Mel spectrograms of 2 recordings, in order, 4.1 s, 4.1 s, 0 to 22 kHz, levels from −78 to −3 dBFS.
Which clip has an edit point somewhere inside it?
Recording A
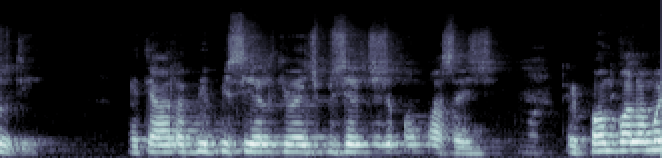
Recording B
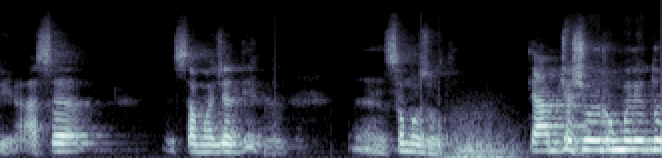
B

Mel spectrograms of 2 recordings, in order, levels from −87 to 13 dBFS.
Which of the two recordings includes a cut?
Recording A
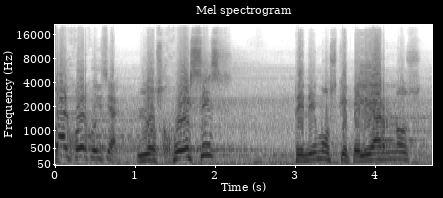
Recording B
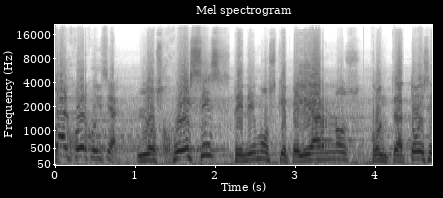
B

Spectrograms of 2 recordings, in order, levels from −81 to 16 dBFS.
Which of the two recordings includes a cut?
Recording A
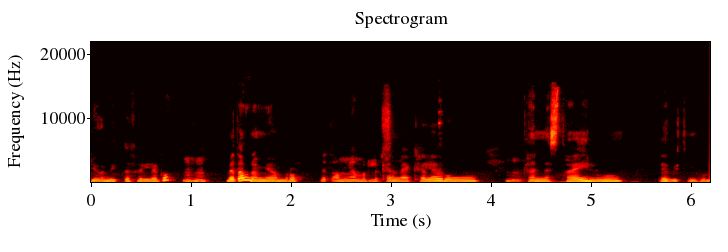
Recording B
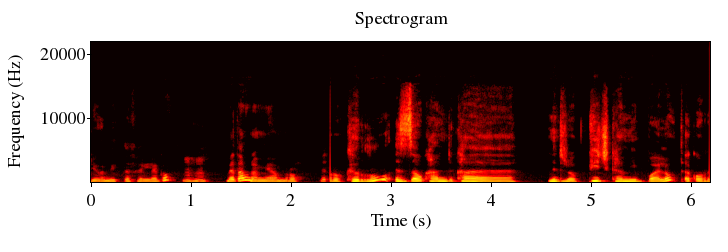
B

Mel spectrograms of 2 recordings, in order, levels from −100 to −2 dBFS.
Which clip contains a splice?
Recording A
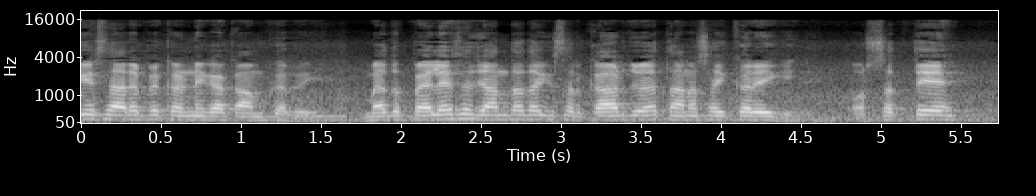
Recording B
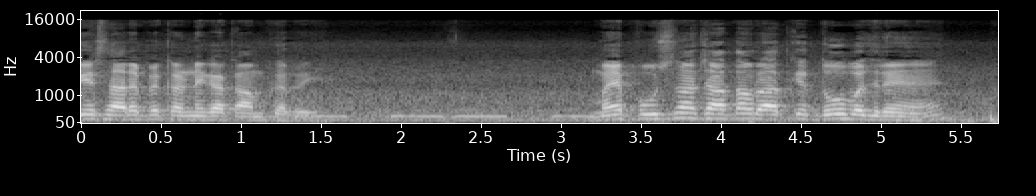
A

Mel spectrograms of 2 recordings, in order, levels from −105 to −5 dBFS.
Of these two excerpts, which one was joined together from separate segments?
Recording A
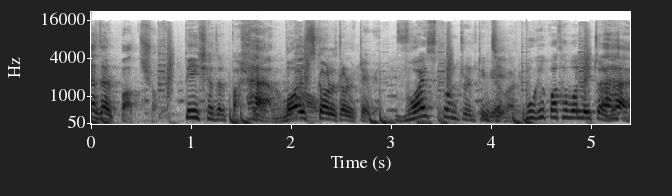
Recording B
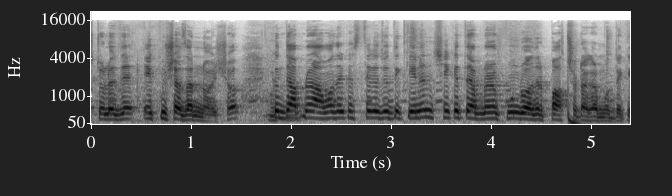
A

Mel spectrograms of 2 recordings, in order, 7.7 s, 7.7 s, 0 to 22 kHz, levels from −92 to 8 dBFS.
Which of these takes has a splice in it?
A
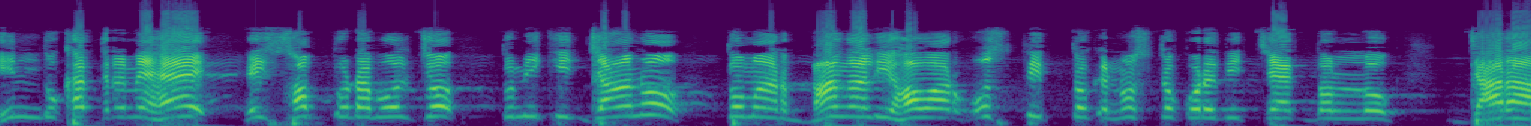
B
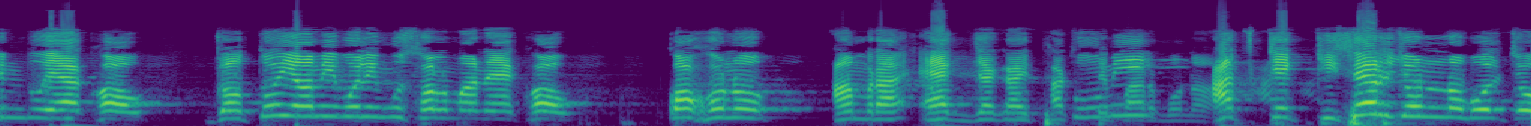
B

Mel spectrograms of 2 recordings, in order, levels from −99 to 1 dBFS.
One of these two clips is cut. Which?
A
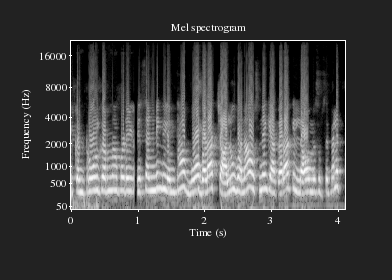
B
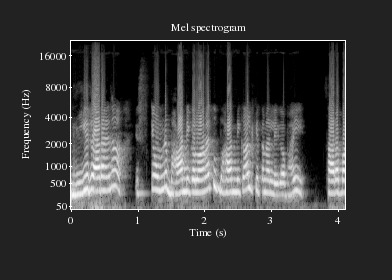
A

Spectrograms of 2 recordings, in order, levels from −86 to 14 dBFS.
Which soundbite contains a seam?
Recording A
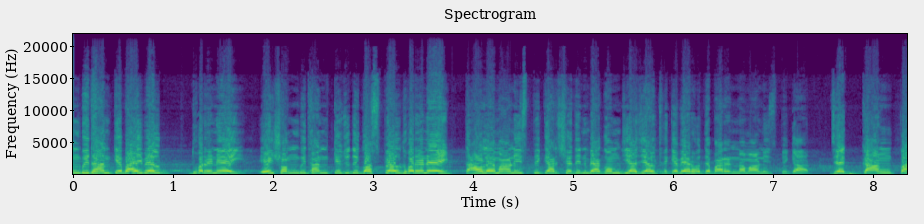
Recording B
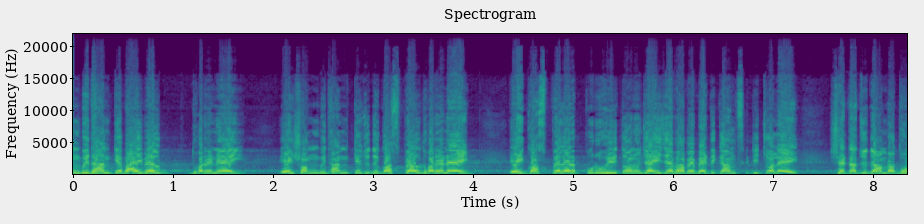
A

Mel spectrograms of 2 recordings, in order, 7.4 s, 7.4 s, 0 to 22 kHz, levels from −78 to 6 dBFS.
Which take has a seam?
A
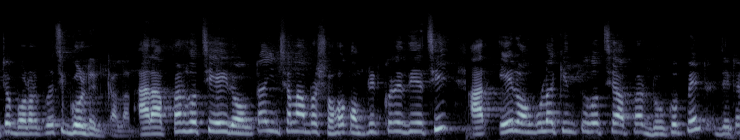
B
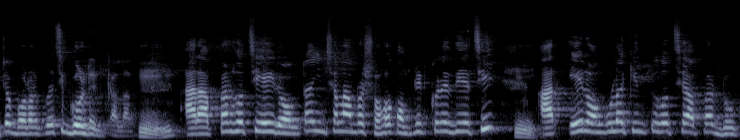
A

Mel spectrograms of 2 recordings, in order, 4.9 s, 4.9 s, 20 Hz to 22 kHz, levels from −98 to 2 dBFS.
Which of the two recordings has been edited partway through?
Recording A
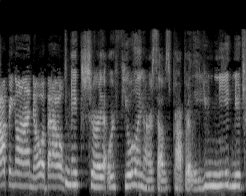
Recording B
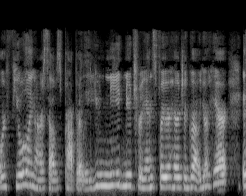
A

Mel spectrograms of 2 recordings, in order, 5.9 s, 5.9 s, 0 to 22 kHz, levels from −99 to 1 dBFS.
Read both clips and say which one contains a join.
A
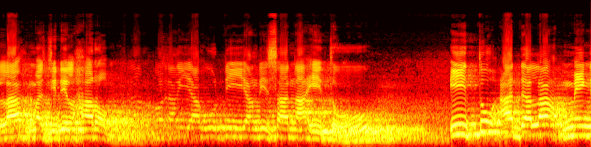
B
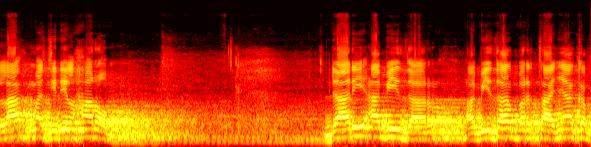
A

